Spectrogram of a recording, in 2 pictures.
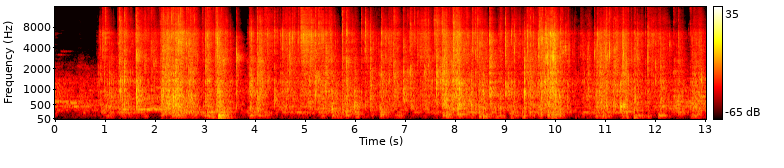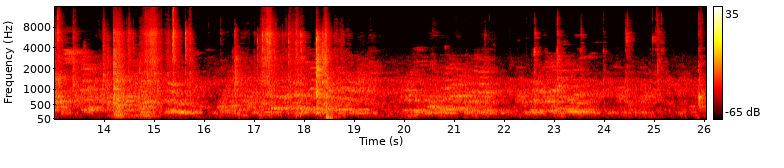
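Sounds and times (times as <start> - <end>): food packaging crackling: 0.8 - 13.4, 14.0 - 15.8, 17.0 - 18.8.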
